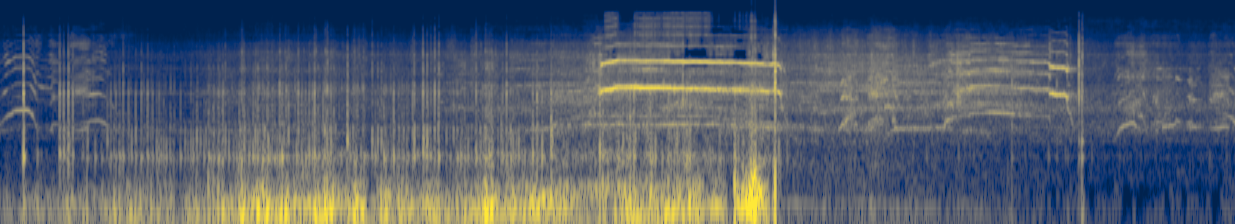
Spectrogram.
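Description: Riders screaming on the Expedition Everest roller coaster over the low rumble of the train running on its track. Short screams at the start, then one long, very loud held scream about six seconds in that stops after nearly two seconds, with more cries near the end once the rumble has died away.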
